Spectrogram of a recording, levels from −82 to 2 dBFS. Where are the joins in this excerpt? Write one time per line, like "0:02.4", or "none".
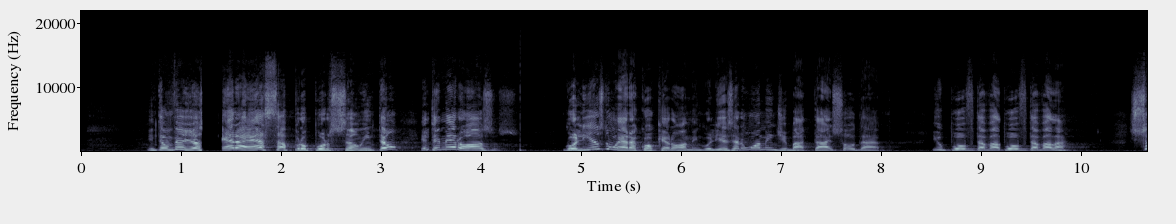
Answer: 0:01.2
0:03.5
0:07.5
0:09.2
